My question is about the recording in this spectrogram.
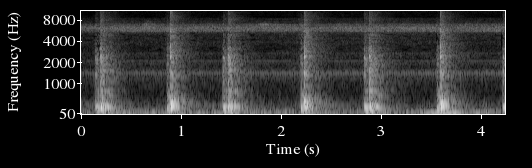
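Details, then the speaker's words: Xenon headlight, passenger side, with high beams switched on: the beam shutter flap clunks about every 0.7 seconds and the light flares bright on high beam while low beam works, from cross-shorting in the headlight harness or headlight; loose connector and deteriorating wire sheathing noted. "Same noise, but the low beam works, and then when you hear the noise click, you see the light get really, really bright. That's the high beam. So we definitely have some cross shorting going on inside of this harness or this headlight."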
